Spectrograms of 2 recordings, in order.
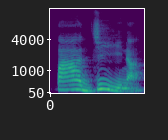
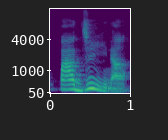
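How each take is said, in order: Both takes have the same delivery.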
